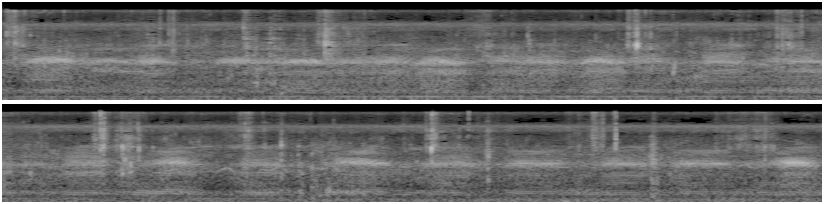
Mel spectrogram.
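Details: A dense chorus of many Indian bullfrogs (sona bang) calling together in a field, seen only once a year. Rapid, rasping croaks overlap almost without pause, with a continuous ratcheting undertone and scattered clicks.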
